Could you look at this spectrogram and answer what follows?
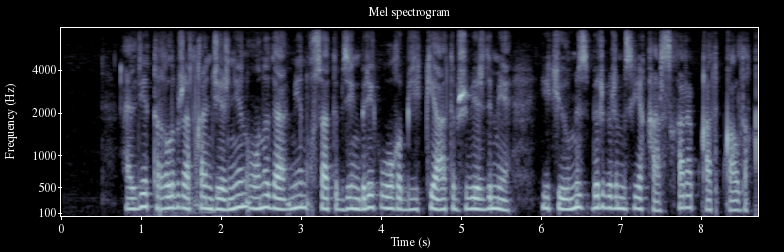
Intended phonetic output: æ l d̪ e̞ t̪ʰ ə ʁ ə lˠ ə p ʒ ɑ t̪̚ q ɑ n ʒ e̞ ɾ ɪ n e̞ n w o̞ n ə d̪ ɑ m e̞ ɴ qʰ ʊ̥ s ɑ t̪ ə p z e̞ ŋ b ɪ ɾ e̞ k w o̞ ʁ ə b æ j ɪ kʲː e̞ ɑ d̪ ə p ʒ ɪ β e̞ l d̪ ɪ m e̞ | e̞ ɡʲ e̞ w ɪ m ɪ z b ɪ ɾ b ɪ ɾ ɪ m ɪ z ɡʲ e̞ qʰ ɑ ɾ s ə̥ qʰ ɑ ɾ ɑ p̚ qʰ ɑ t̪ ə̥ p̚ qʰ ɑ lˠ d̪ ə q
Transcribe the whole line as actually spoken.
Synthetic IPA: æ l d̪ e̞ t̪ʰ ə ʁ ə lˠ ə p ʒ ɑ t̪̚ q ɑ n ʒ e̞ ɾ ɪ n e̞ n w o̞ n ə d̪ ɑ m e̞ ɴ qʰ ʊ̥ s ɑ t̪ ə p z e̞ ŋ b ɪ ɾ e̞ k w o̞ ʁ ə b i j ɪ kʲː e̞ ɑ t̪ ə p ʒ ɪ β e̞ ɾ d̪ ɪ m e̞ | e̞ kʲ e̞ w ɪ m ɪ z b ɪ ɾ b ɪ ɾ ɪ m ɪ z ɡʲ e̞ qʰ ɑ ɾ s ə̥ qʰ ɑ ɾ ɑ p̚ qʰ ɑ t̪ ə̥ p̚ qʰ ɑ lˠ d̪ ə q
